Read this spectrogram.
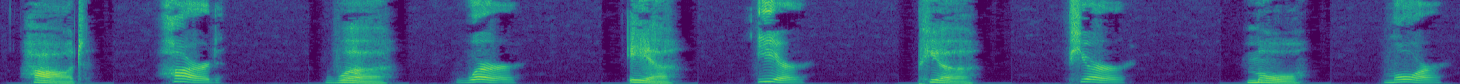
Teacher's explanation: The sound of the letter R is also a little bit different. The R is pronounced stronger in American English.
